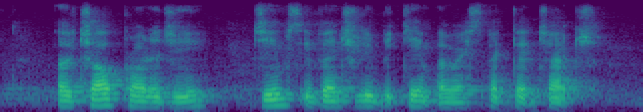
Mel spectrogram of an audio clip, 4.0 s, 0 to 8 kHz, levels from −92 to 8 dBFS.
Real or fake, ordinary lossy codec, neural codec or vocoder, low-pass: real; Opus, 24 kbps; none; 7.2 kHz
